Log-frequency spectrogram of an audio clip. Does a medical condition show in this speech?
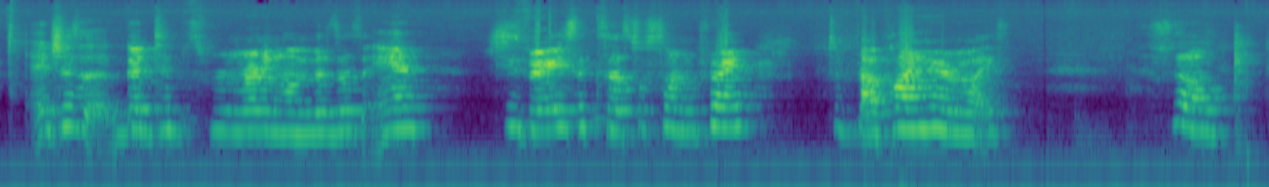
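Yes: cerebral palsy, spastic quadriplegic.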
